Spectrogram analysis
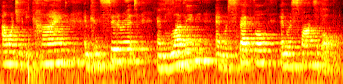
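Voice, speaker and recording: A middle-aged woman giving a gently instructive children's sermon as a chat with a puppet in a church. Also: medium pitch, a little slow. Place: large church sanctuary, indoors. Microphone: distant camera. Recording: echoey church hall from far off, faint noise.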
